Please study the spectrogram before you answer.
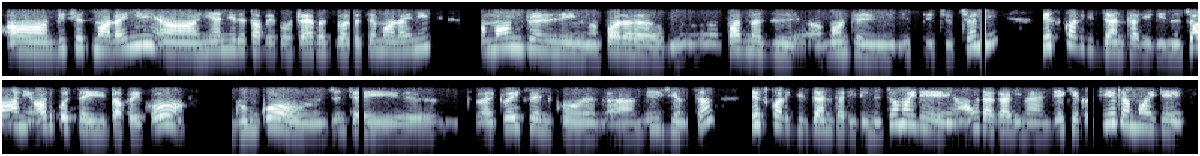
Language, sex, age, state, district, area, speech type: Nepali, female, 30-45, West Bengal, Darjeeling, rural, conversation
